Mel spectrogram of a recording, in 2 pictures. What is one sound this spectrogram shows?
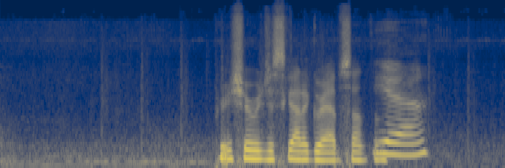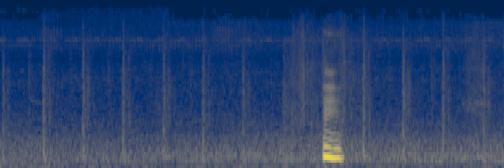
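Footsteps crunch steadily through grass and leaves.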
